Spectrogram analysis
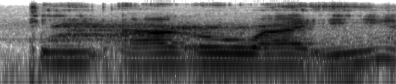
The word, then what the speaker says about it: Troye: house aide olivia troy t-r-o-y-e i believe it's pronounced troy or troy on trump's narcissistic mishandling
